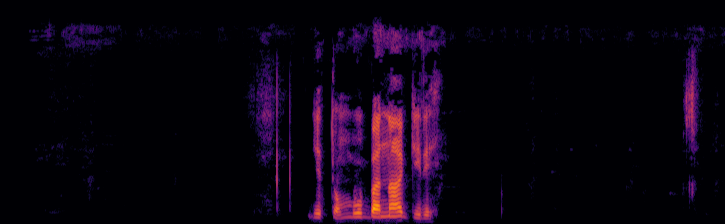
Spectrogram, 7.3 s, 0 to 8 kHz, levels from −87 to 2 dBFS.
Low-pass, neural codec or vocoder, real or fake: 7.2 kHz; none; real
